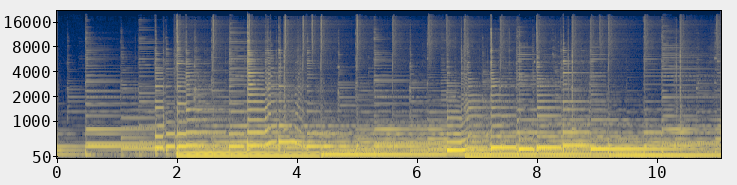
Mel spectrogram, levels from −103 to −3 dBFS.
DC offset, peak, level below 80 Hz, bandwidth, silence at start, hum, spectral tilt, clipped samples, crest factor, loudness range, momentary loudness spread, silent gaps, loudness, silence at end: under 0.1%; 0 dBFS; -22 dBFS; 19 kHz; 0 s; none; -8 dB/octave; under 0.1%; 14 dB; 3 LU; 10 LU; none; -14 LUFS; 0 s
